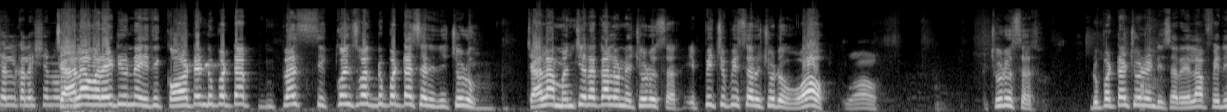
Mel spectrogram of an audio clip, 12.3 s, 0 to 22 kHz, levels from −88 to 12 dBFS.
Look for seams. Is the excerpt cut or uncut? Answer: uncut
